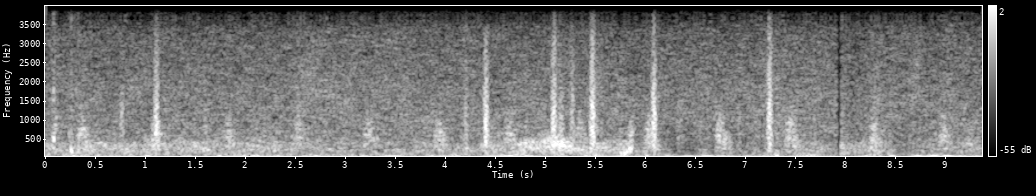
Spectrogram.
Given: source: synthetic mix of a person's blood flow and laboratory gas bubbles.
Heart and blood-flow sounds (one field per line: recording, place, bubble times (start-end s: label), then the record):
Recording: Doppler ultrasound of blood flow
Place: subclavian vein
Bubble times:
0.06-0.14 s: bubbles
0.21-0.37 s: bubbles
From the record:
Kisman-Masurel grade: 113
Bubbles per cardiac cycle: 1 to 2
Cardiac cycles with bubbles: 1 to 10%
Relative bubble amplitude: loud (0.450 to 0.775)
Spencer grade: 1 (occasional bubble signal discernible with the cardiac motion signal, with majority of cardiac periods free of bubbles)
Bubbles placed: anywhere in the cardiac cycle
